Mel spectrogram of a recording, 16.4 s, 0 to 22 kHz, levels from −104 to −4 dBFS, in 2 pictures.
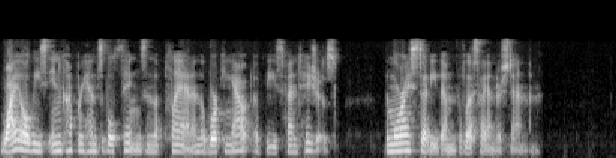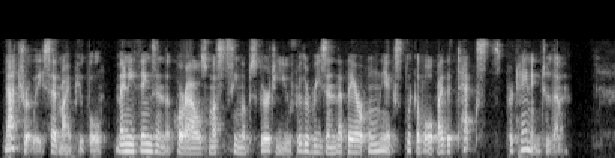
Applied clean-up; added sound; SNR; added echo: none; none; none; none.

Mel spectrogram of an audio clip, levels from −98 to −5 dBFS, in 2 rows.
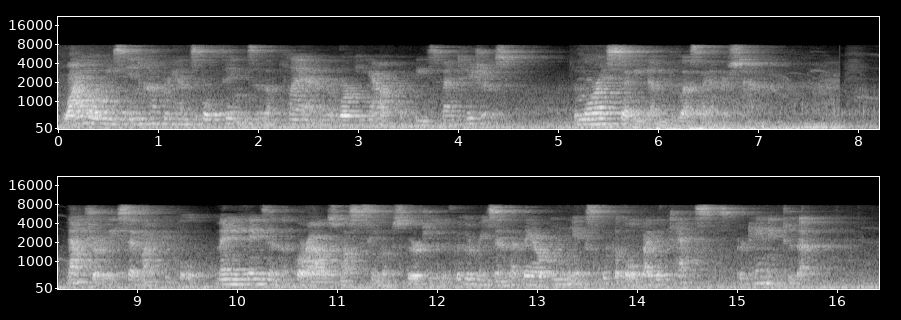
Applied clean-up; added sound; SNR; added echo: none; Motor vehicle (road); 6 dB; reverberation time 1.1 s.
